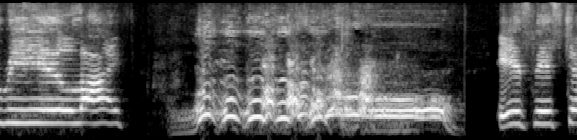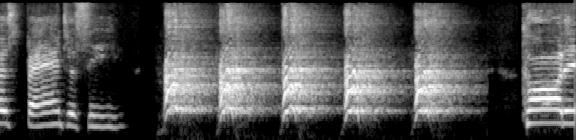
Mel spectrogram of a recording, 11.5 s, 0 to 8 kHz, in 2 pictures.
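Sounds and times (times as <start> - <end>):
speech: 0.1 - 7.1, 11.0 - 11.5
poodle barking and howling along to a song: 1.7 - 4.7, 7.4 - 10.7.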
